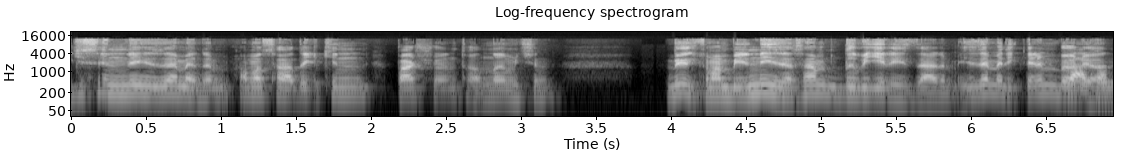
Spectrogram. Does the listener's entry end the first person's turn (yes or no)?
yes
